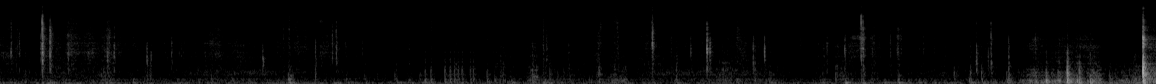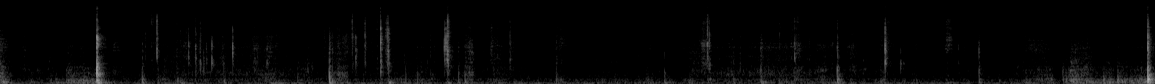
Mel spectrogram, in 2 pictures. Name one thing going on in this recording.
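Fingers tap and press creases into paper.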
